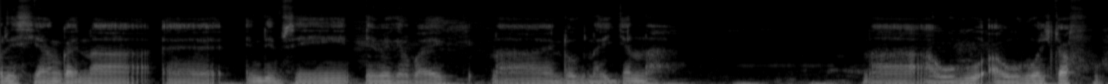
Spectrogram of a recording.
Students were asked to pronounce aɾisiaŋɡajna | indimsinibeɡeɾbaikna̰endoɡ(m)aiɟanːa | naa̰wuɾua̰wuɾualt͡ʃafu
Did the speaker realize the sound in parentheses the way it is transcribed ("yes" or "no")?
no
